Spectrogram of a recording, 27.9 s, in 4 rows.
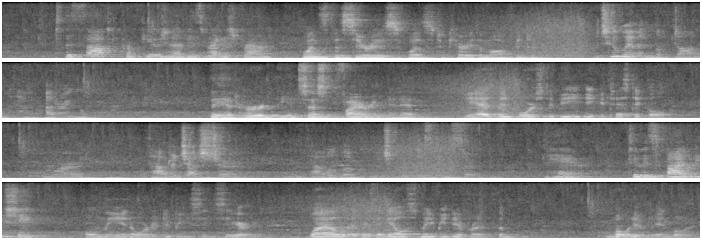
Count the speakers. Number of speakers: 5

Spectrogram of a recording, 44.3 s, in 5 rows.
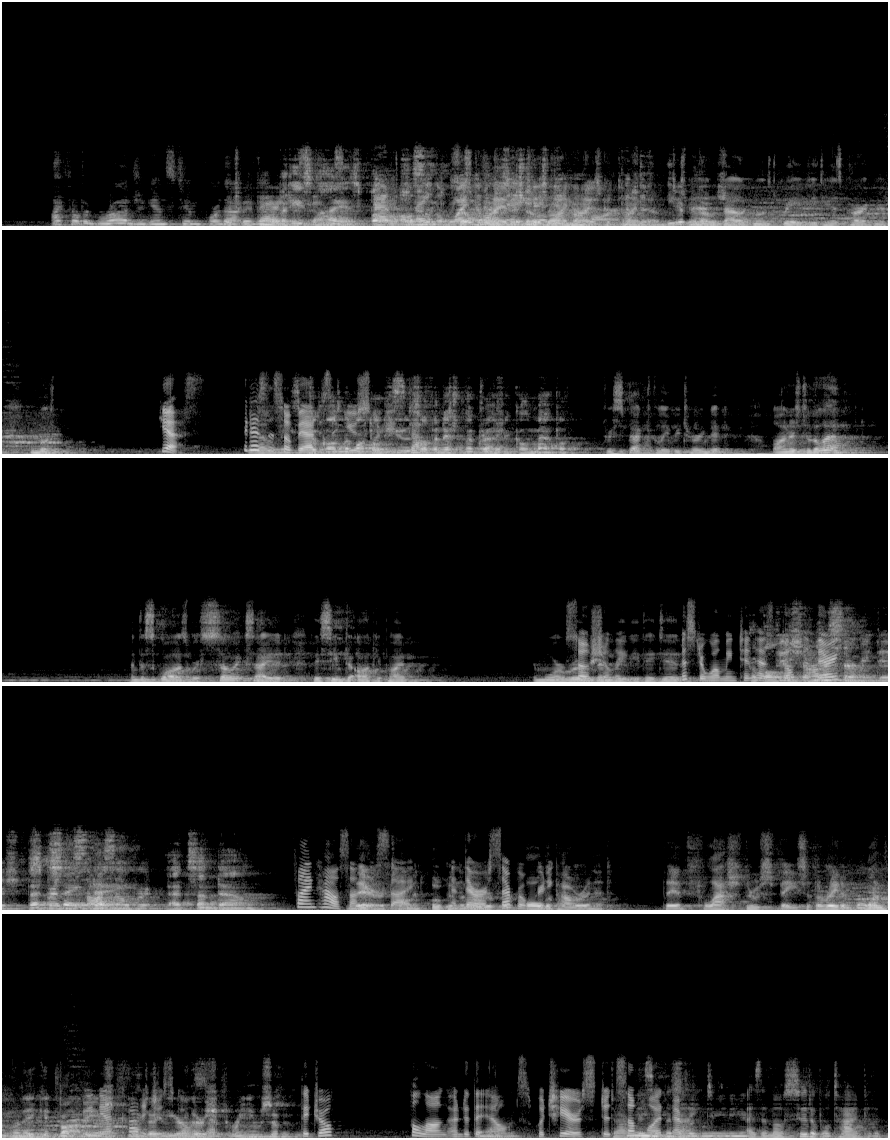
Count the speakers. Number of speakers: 8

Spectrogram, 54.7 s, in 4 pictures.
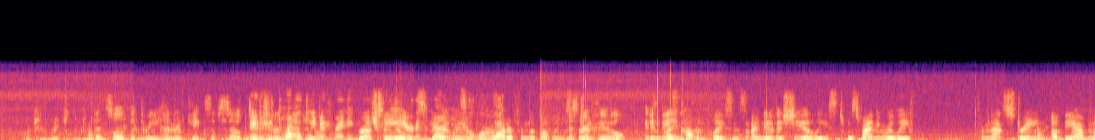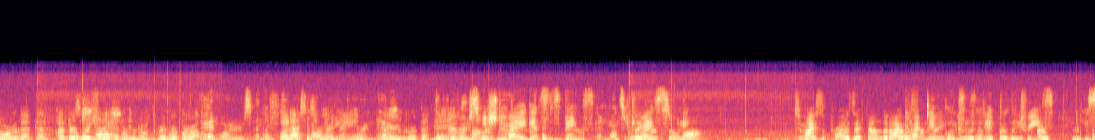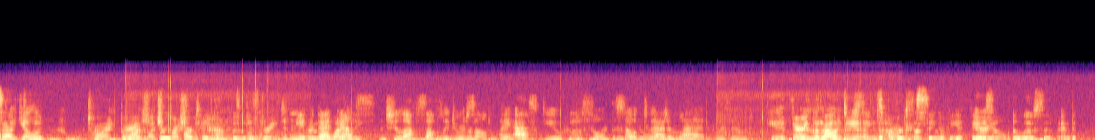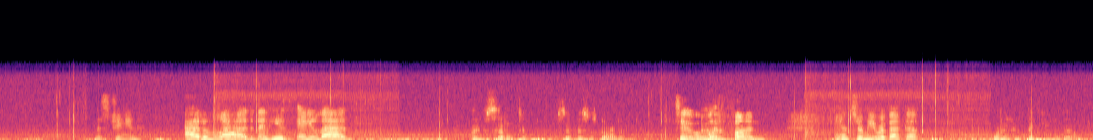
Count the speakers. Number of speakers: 4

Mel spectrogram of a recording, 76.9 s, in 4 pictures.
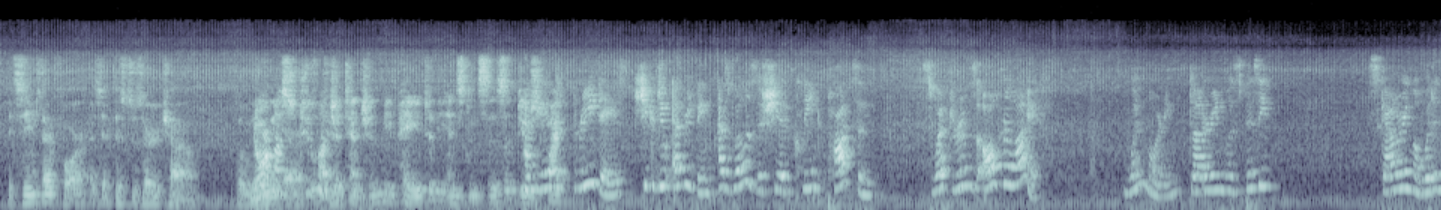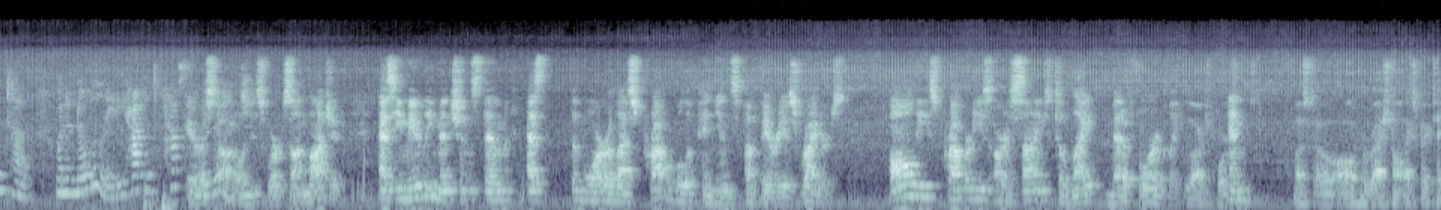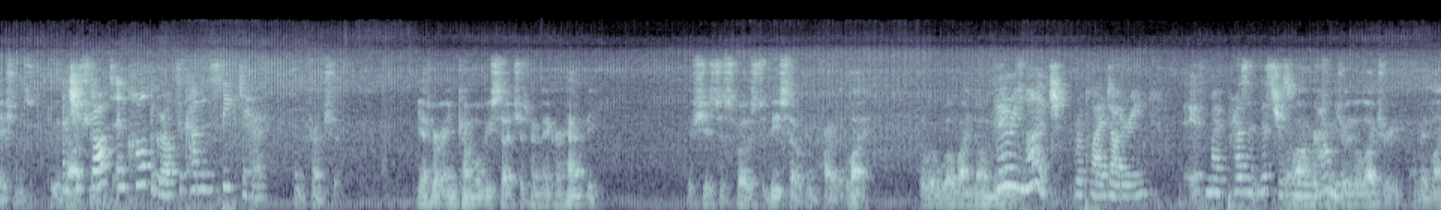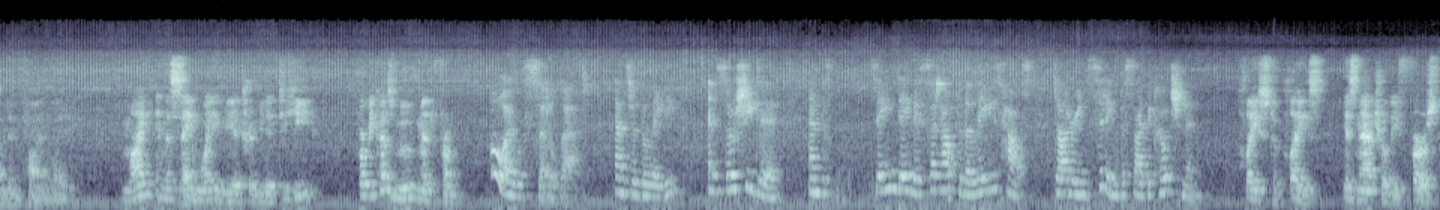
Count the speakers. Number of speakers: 3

